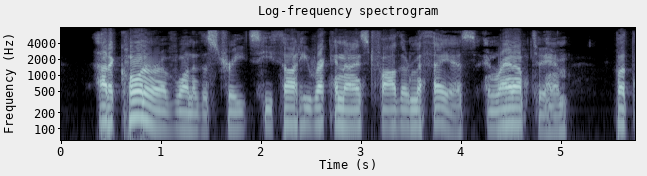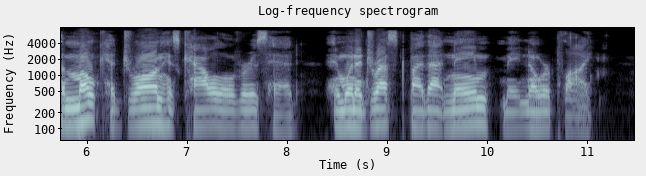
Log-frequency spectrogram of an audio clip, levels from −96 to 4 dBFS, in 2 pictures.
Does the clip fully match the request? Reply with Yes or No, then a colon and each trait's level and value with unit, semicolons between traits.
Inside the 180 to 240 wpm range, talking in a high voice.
No: average, 200 wpm; low, 115 Hz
